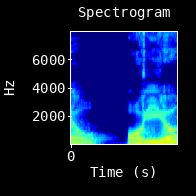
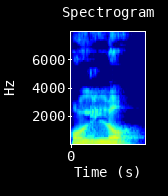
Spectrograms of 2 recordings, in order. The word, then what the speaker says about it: oilo: say, never gerriya oilo: can be said oilo or ollo, never heard langile: we can say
